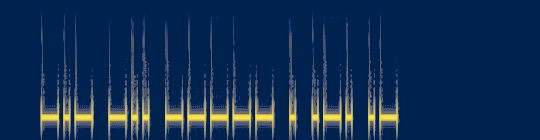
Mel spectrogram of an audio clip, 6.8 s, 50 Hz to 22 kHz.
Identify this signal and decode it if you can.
Morse code, heard as a keyed tone, about 17 wpm, 700 Hz. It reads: KD0ERA
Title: USA Call Signs - 6 Characters - Repeated 2x - 17wpm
